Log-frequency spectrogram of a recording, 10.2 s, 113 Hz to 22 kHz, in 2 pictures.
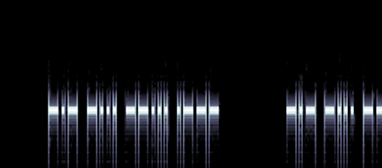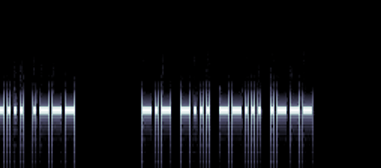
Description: Morse code, heard as a keyed tone, about 27 wpm, 700 Hz. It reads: KB7J KB7J KB7J
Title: USA Call Signs - 4 Characters - Repeated 3x - 28wpm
